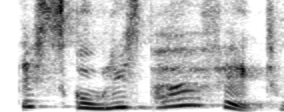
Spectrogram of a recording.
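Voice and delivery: high, pleased exclamation; grinning delight. A narrator's reading. Wilson delighted with his school, grinning. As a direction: say it through a grin. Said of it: "Wilson grinned".

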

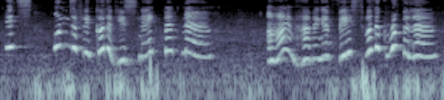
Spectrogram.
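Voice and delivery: high, bright little mouse voice. Acted. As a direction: answer politely like a clever small mouse. Mouse replies to snake.

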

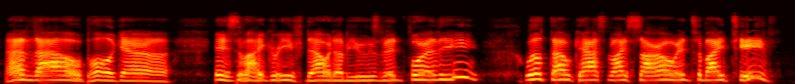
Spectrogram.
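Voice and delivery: high, bellowed accusation; thunderous wrathful god; sudden fury. A narrator's reading. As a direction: rage at full volume, outraged and wounded. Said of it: "the god's sudden fury".

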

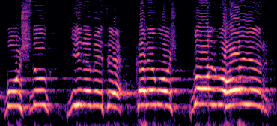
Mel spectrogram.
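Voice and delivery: high, loud near-miss call; screaming football commentator. Real, not acted. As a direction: shout the chance, then the miss. Live chance on goal. (heyecanla bağıran spiker)

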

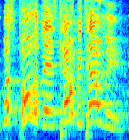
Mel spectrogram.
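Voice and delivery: high, loud eager pleading; eager kid. Retold or imitated. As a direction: beg to be told. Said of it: "I'm like".

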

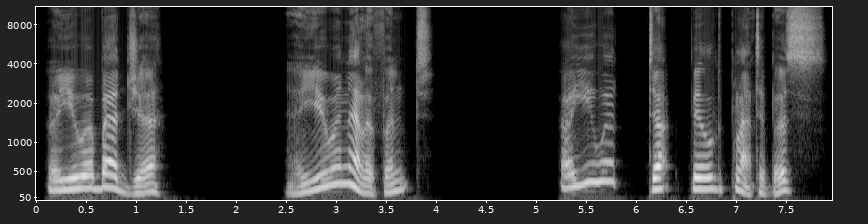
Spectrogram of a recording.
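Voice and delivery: high, small puzzled bunny voice; a high, wondering little creature; Daily B's voice. A narrator's reading.

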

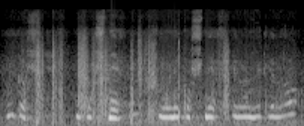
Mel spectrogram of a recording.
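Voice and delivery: talking around a pencil in the mouth; words blurred by a pencil between the teeth. Real, not acted. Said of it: "That's a top of the pencil in my teeth".

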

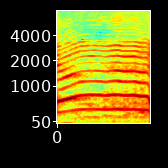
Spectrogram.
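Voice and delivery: high mock scream of fleeing people; movie crowd scream. Preacher acting out fleeing crowd, mock scream. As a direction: yelp like a disaster-movie extra. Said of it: "and like".

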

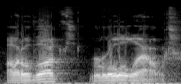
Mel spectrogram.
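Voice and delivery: loud booming robot commander; Optimus Prime. Retold or imitated. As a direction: announce it like a giant robot. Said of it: "Optimus Prime".

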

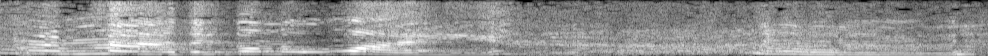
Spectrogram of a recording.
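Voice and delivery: high, drowsy pouting whine; like just woken from a grumpy nap. Retold or imitated. Imagined receptionist, high drowsy grumpy pout. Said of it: "waking up from a grumpy nap".

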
